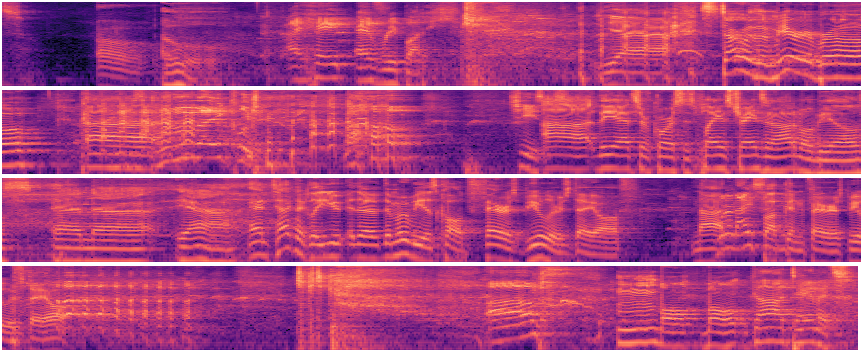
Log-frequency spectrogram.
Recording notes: Live from the Oklahoma Contemporary Arts Center in Oklahoma City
